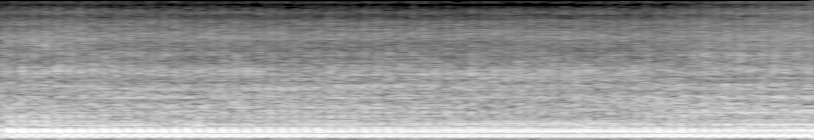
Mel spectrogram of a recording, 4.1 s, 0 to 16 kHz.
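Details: 1985 Suzuki DR250 survivor single after reconnecting breather, exhaust and intake and straightening the fuel line: started easily, crisp regular thump at steady idle with no valve chatter or ticking; engine sounds healthy and quiet.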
